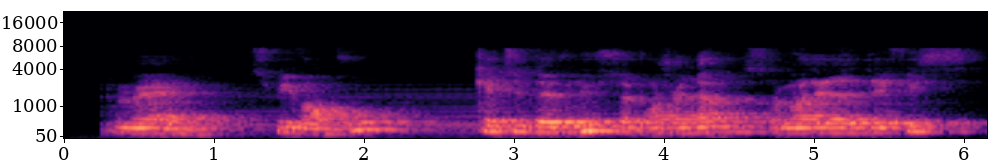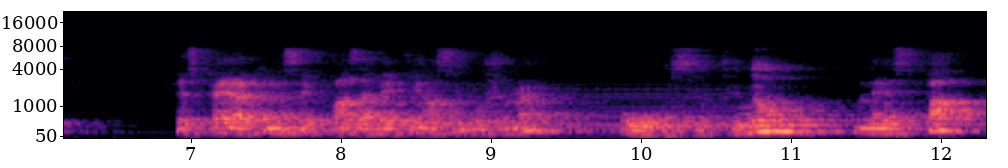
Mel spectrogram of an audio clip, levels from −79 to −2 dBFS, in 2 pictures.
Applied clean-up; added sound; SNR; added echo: none; Bowed string instrument; 20 dB; reverberation time 1.2 s.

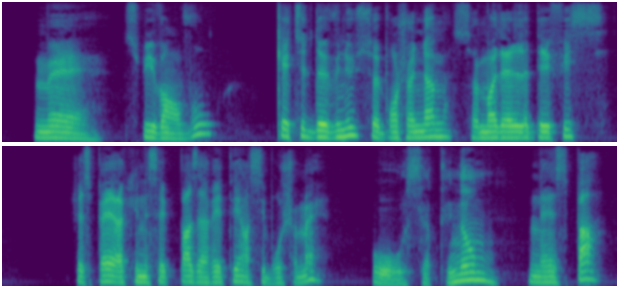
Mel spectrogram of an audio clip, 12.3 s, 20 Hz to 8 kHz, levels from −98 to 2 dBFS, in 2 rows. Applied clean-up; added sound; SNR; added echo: none; none; none; none.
